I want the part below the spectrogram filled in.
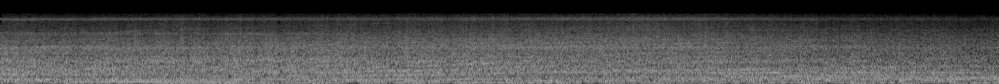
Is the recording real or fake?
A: real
